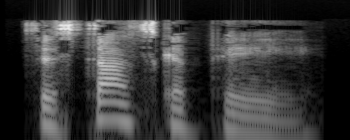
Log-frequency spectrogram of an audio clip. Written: cystoscopy

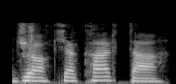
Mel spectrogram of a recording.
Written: djokjakarta

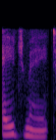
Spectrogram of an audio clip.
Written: age-mate

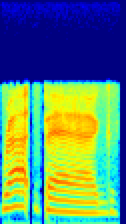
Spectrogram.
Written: ratbag

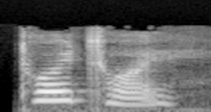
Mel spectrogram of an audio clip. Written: toitoi

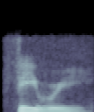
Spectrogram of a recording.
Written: feirie

